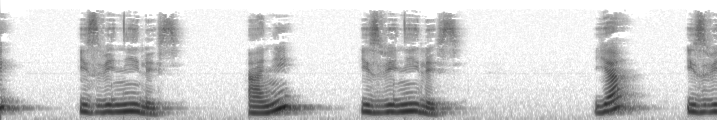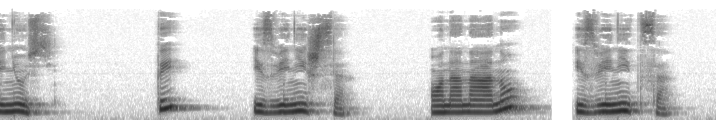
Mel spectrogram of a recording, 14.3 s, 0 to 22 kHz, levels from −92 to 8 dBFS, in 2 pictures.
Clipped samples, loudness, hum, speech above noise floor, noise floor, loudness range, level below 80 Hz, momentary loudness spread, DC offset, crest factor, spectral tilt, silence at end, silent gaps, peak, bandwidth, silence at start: under 0.1%; -17 LUFS; none; 47 dB; -63 dBFS; 3 LU; -64 dBFS; 18 LU; under 0.1%; 18 dB; -5 dB/octave; 0.45 s; none; 0 dBFS; 16 kHz; 0 s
